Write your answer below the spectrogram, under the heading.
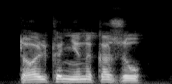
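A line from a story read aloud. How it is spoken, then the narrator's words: Shout. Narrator (Russian): крикнула Сюзи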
